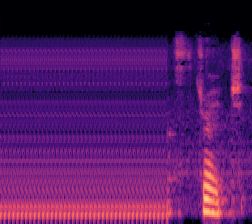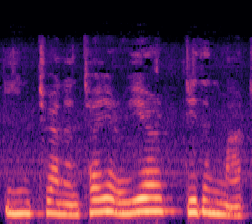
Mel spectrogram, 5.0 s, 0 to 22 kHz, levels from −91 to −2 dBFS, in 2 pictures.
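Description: A system hang loop is already under way at 0 s, lasting to 1.68 s. One 42.67 ms slice repeats at 23.4 Hz, a buzzing stutter.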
